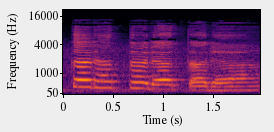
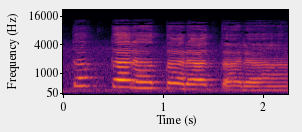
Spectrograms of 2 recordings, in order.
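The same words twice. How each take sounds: Both takes have the same delivery.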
